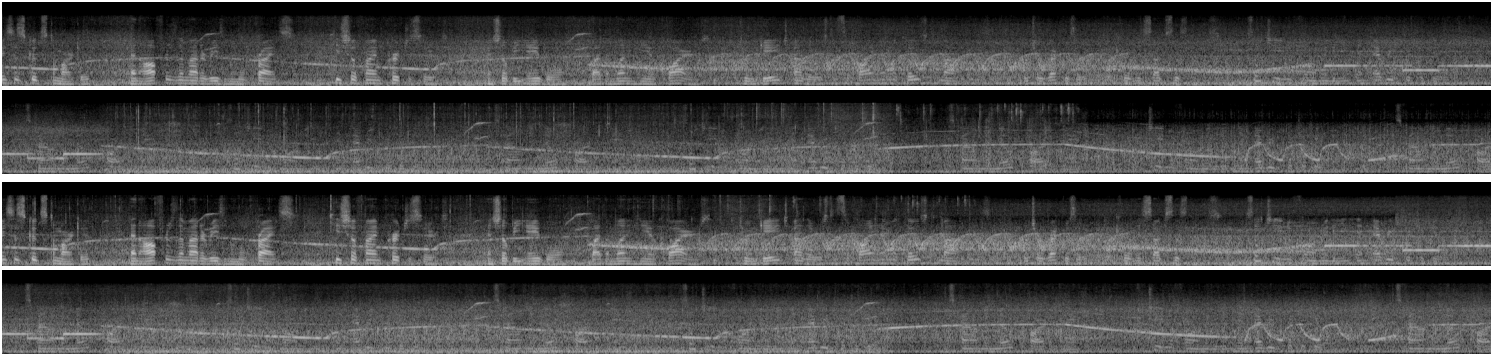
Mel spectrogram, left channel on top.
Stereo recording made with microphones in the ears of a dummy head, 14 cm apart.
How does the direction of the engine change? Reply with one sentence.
You can hear the engine move from left to right.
